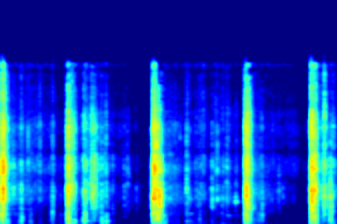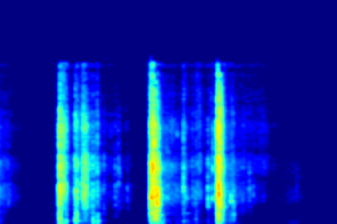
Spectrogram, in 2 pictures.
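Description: A hatchet chops wood with sharp, quick knocks.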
